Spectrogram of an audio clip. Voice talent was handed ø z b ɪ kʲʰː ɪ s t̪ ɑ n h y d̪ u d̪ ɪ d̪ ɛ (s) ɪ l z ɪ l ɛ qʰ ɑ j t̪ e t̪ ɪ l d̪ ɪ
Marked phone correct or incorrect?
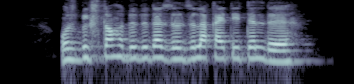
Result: incorrect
